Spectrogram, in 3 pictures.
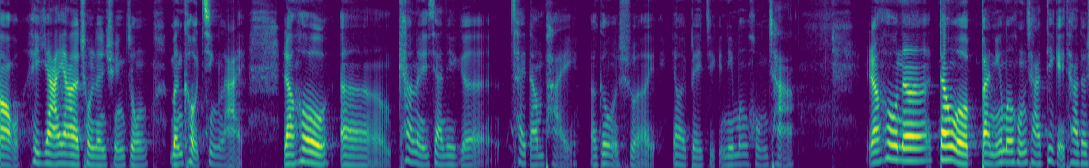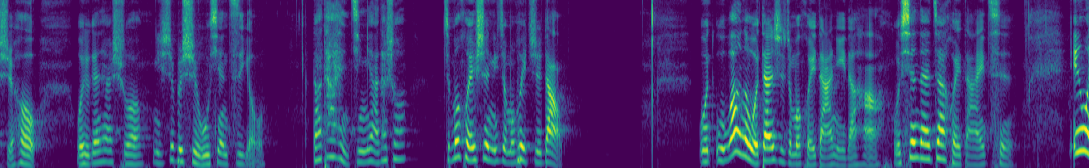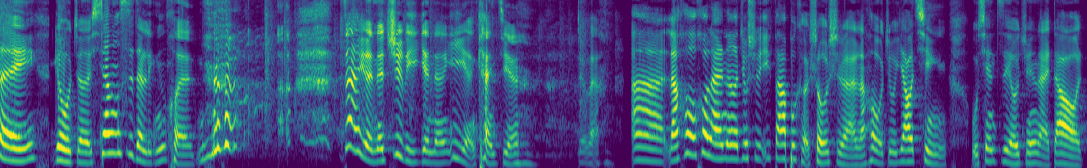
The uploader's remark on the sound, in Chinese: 厦门听友会现场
